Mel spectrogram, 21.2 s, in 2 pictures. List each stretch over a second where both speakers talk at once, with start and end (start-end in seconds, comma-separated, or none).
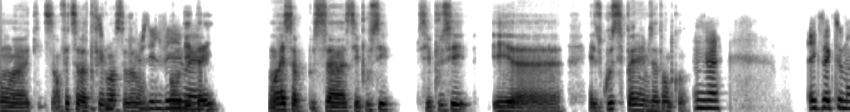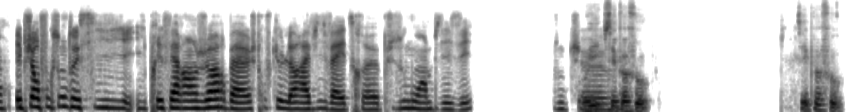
1.0-2.5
